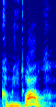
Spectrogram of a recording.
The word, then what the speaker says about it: Cwm Dwal: And that's pronounced like Cwm Dwal.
